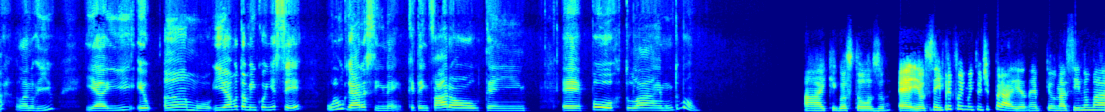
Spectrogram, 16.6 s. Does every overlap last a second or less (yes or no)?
yes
